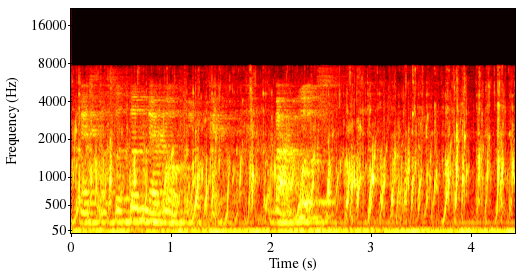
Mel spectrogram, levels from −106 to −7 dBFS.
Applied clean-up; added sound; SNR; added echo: none; Liquid; 1 dB; reverberation time 0.7 s.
